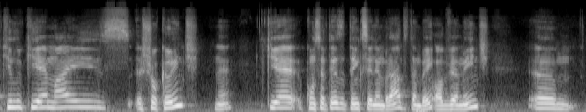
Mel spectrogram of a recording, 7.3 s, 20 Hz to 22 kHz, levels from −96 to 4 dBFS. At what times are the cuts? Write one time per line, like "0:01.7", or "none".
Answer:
0:02.6
0:05.4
